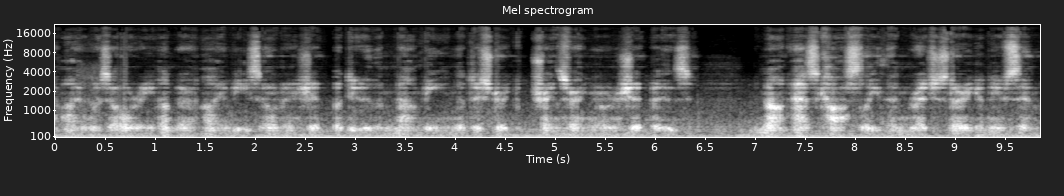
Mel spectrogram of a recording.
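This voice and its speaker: A put-on character voice speaks at a moderate pace against loud background noise. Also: man, extremely high pitch for a man. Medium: game stream. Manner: formal, precise, slightly stilted.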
